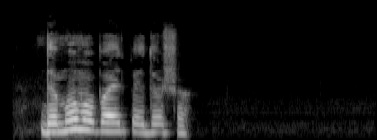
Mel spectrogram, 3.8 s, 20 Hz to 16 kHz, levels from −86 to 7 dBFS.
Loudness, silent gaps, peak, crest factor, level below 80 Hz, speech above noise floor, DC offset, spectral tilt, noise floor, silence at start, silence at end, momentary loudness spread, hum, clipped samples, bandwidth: -21 LUFS; none; -4 dBFS; 20 dB; -72 dBFS; 55 dB; under 0.1%; -6.5 dB/octave; -75 dBFS; 0.4 s; 1.9 s; 17 LU; none; under 0.1%; 8.2 kHz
